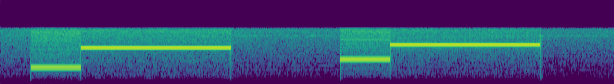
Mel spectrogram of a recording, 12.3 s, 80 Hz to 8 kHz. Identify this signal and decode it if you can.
Two-tone page, heard as a one-second tone, then a three-second tone, about 670 then 1430 Hz, about 950 then 1600 Hz. It is heard from 0.6 to 10.8 s.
